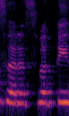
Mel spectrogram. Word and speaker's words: सारस्वते: हाँ, भक्ति सिद्धांत सरस्वती से क्योंकि भक्ति सिद्धांत सरस्वती उनके गुरु थे, तो उससे आया सारस्वते. हाँ, हम सारस्वत हुए, सारस्वते देवे. हाँ, तो इसको करेक्ट प्रोनाउंसिएशन बोलना चाहिए, है ना.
